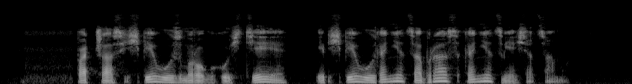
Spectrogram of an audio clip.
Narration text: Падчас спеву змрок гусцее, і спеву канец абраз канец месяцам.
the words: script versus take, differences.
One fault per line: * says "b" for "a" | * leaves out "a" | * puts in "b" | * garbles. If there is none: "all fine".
all fine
